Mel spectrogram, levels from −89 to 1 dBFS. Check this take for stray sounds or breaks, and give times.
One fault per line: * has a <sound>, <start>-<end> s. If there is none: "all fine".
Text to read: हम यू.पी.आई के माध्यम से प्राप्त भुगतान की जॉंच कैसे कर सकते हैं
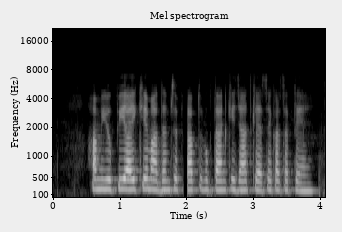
* has a dropout, 1.9-2.0 s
